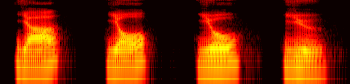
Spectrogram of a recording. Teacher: there are also iotized vowel sounds in Korean this simply means that there's an added Y sound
